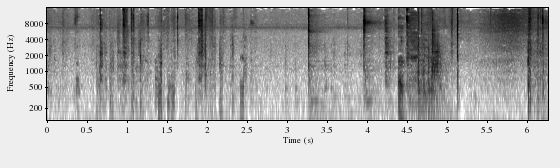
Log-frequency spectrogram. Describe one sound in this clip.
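Gloved hands rustle and knock against metal parts.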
